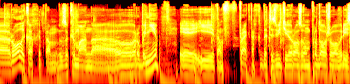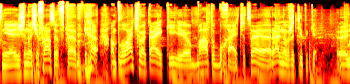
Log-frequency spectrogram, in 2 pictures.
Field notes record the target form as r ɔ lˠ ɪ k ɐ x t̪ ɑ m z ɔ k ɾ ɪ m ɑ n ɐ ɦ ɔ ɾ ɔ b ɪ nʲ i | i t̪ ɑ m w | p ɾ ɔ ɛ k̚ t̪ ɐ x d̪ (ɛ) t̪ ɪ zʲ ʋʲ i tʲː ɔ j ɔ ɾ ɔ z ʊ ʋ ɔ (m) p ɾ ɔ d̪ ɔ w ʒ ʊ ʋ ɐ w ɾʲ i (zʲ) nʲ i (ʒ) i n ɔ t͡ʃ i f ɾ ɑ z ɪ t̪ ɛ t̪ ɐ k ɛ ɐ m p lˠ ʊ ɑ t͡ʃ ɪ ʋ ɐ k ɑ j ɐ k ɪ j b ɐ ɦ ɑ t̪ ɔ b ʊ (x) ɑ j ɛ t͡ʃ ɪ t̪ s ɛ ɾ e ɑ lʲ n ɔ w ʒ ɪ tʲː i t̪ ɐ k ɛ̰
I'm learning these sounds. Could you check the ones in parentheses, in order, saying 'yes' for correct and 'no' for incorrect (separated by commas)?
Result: yes, yes, yes, yes, yes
